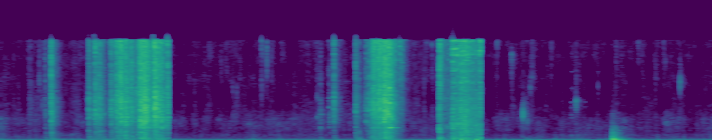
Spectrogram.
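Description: Long metal skewers scraping and clattering against a metal baking tray and each other as marinated chicken pieces are threaded on and the loaded skewers are laid down. Three noisy scraping clatters come in the first five seconds, then a single short knock near the end.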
